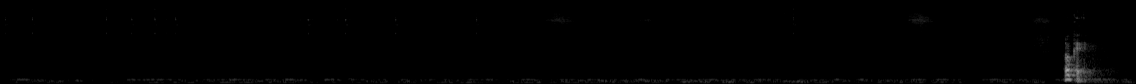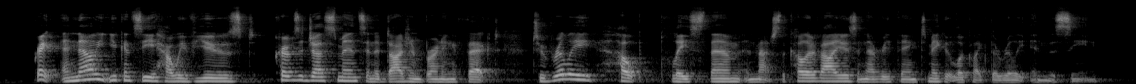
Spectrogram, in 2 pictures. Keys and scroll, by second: 5.9 ctrl+z, 6.9 [, 7.1 [, 9.6 ctrl+z.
